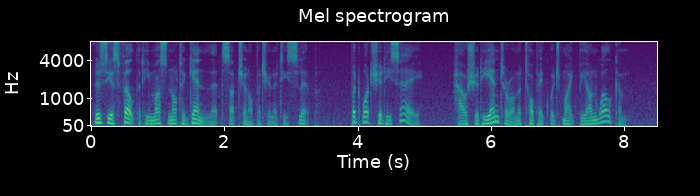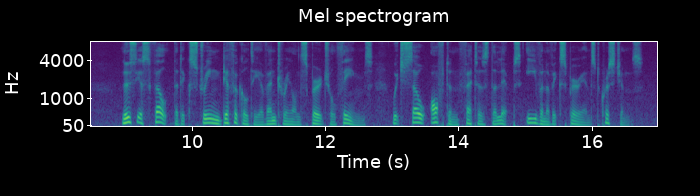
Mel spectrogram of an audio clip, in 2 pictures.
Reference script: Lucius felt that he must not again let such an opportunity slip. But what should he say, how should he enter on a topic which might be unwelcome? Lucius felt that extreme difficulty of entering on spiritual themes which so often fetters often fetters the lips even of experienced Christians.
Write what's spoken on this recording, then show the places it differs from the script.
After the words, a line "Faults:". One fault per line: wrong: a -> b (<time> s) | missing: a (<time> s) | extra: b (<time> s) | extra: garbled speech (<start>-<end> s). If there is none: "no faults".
Lucius felt that he must not again let such an opportunity slip. But what should he say, how should he enter on a topic which might be unwelcome? Lucius felt that extreme difficulty of entering on spiritual themes which so often fetters the lips even of experienced Christians.
Faults:
missing: often fetters (14.5 s)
